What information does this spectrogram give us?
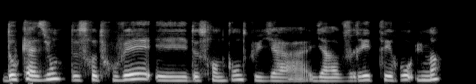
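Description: A woman's voice: lowish voice, darkish tone, no room sound, dull audio. A woman with an accent from France giving spontaneous interview answers as a guest, searching for words and restarting phrases. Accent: French from France. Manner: halting, searching for words, repeating phrase starts. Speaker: interview guest, community association organiser.

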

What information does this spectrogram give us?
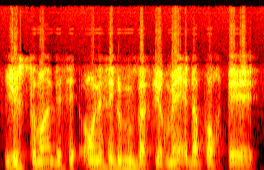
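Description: A man's voice: medium pitch, level tone, quick pace, pushed and bright, breathy edge, rough recording. A man from Senegal, calling in to a radio show from Canada, talking with many fillers and restarts. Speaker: guest. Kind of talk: phone-in radio interview.

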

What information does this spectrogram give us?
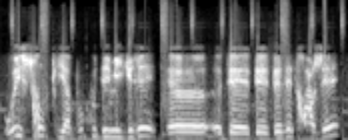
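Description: A man's voice: a little high, moderate pace, slightly rough, faint music behind. A man calling in to a radio show, indignant and insistent as he argues his point. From France. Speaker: caller.

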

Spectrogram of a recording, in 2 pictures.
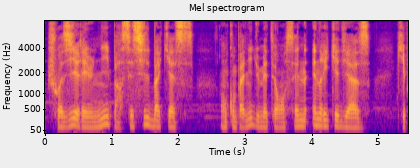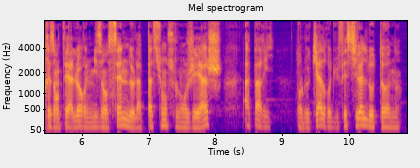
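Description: A man giving a measured, literary scripted introduction as a radio presenter. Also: lowish voice, dry recording, faint music behind.

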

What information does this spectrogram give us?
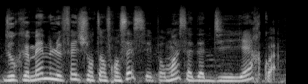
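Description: A woman's voice: mid-range voice, quick pace, dark tone, a little hiss or hum. A woman from the Congo, a singer as a radio interview guest, talking candidly with frequent laughs and fillers.

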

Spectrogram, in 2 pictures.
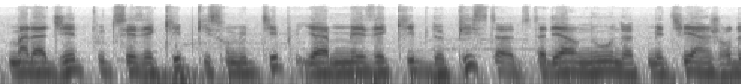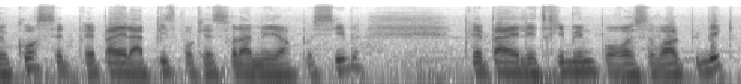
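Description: A man's voice: mid-range voice, fairly even intonation, a little fast. A man who directs a racecourse, explaining his work in an interview with frequent hesitations. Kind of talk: interview answers.

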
